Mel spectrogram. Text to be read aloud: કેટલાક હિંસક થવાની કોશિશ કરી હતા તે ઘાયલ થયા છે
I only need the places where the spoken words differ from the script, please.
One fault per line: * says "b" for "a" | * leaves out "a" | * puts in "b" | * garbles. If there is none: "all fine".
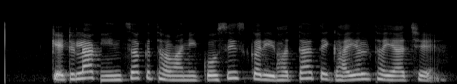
all fine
